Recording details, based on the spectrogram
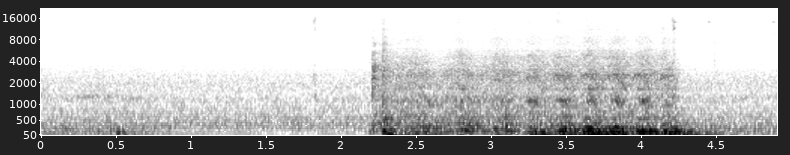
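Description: A Ford Mustang engine cranks and fires up for the first time after a rocker arm adjustment. Quiet ticking comes first, then the engine catches and runs roughly, loud and close, for about two seconds before settling.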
